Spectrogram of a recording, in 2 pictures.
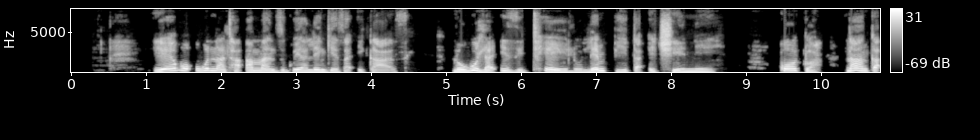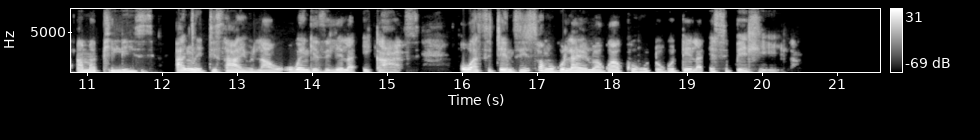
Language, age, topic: North Ndebele, 25-35, health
